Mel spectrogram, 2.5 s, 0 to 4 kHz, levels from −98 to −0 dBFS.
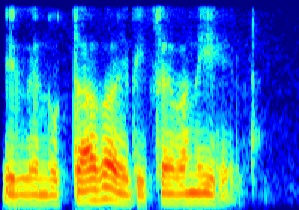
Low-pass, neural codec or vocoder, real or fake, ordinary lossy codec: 3.6 kHz; none; real; AAC, 32 kbps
